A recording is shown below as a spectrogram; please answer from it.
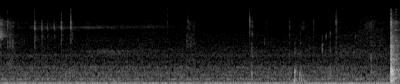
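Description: Faint handling noises as a pleather strip is pressed onto a hot-glued bow handle: a few light clicks in the first second and another near the end, over a low steady hum.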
